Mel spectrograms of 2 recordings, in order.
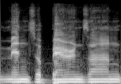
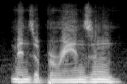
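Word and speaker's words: Menzoberranzan: I always pronounce it meno barons on, but Menzo Baran I guess is the correct ter correct way to say it.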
